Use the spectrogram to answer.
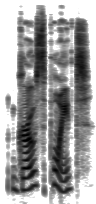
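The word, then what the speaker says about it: Grosse Pointe: Gross Point is its place. And I know that's how it's pronounced.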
